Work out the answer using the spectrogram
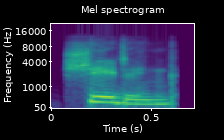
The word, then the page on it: shading: Indian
